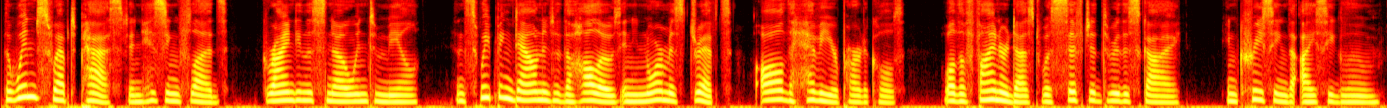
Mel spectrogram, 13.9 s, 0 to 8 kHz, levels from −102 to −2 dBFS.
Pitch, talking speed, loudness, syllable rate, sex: 205 Hz, 165 wpm, -17 LUFS, 4.6 syllables/s, female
